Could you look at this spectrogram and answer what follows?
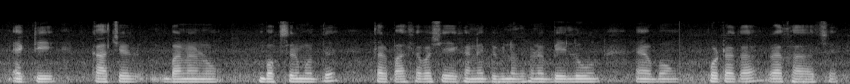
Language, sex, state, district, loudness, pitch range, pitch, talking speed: Bengali, male, Tripura, South Tripura, -18 LUFS, 125-135 Hz, 130 Hz, 105 wpm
